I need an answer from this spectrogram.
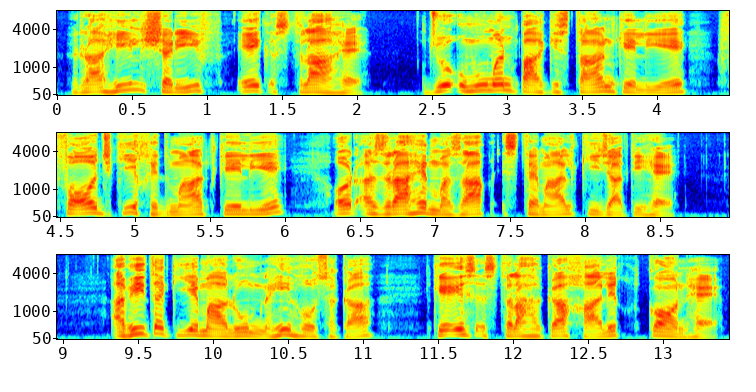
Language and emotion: Urdu, neutral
